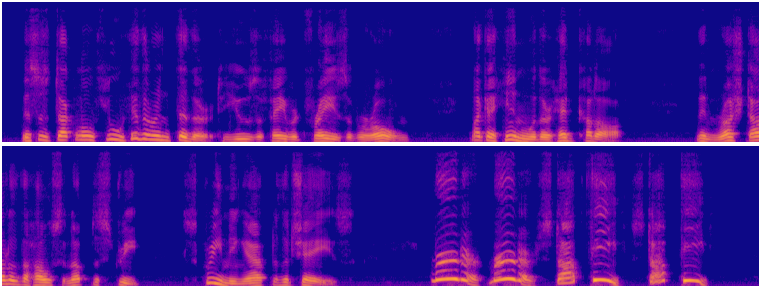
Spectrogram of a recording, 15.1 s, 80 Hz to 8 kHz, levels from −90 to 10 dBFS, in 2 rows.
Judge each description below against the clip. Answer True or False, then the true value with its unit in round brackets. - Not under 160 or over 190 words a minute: True (165 wpm)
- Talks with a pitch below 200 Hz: True (190 Hz)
